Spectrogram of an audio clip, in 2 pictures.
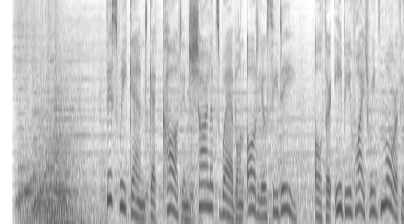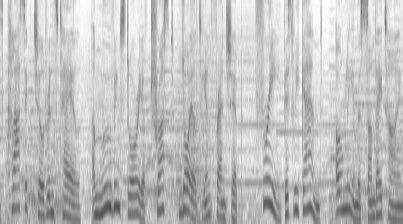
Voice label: coms

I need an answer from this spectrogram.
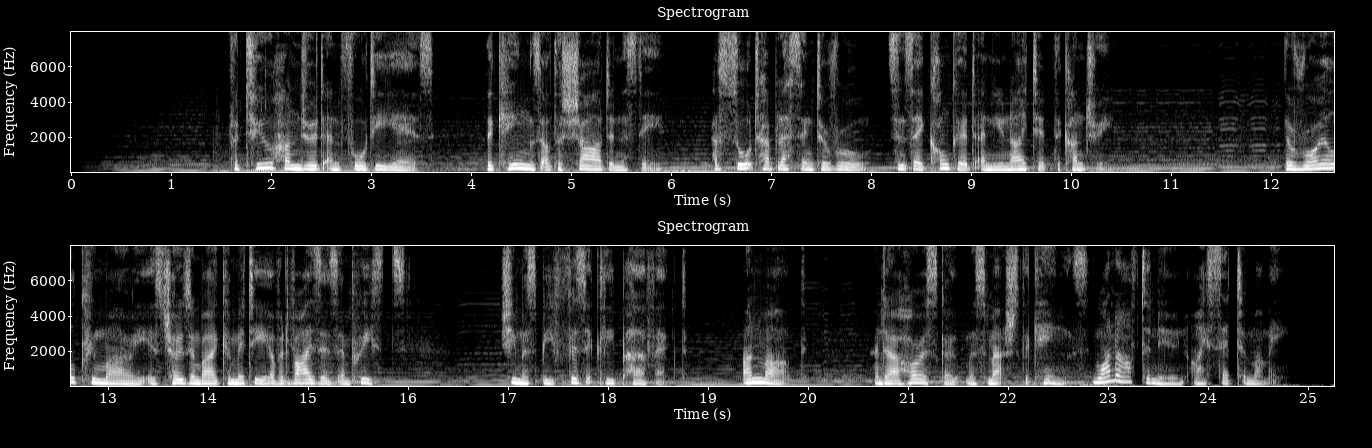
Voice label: narr

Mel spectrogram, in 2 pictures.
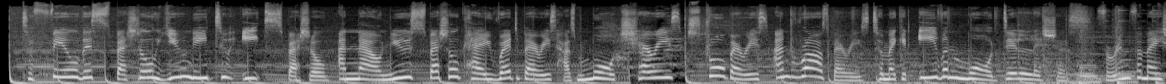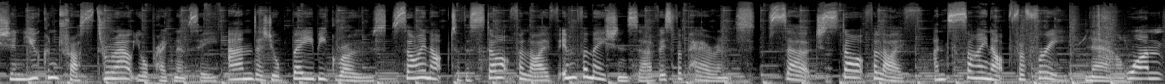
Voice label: commercial

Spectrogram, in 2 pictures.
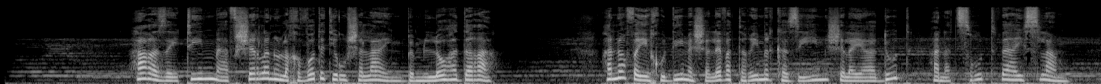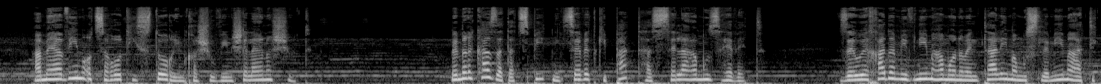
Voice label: hebrew narr character

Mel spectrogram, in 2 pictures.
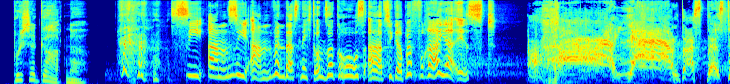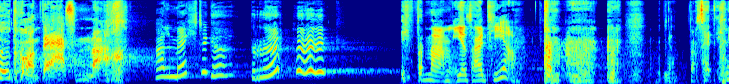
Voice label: german character

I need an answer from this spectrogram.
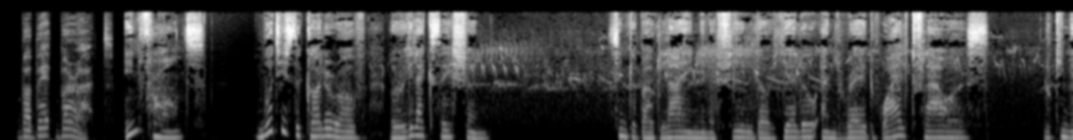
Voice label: eng coms

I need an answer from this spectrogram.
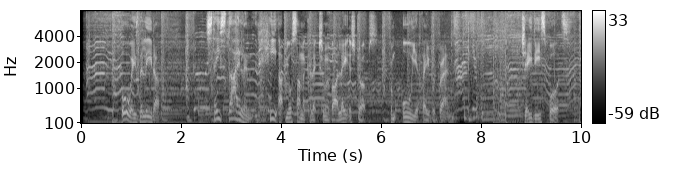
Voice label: commercials montage english

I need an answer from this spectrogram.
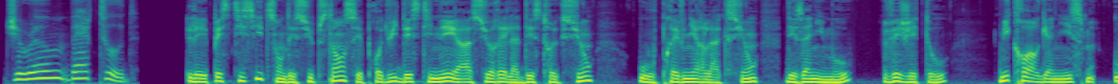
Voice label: french eng narr

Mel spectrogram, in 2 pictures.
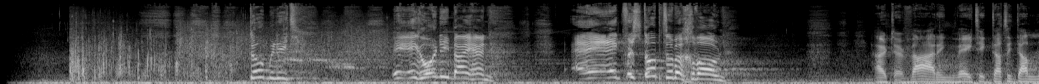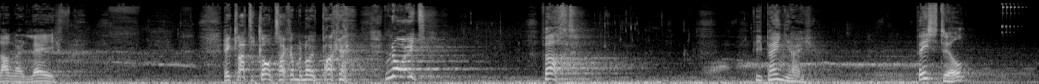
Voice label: game dutch

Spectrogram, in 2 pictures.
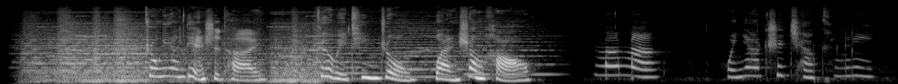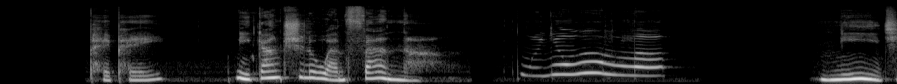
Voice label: chinese character

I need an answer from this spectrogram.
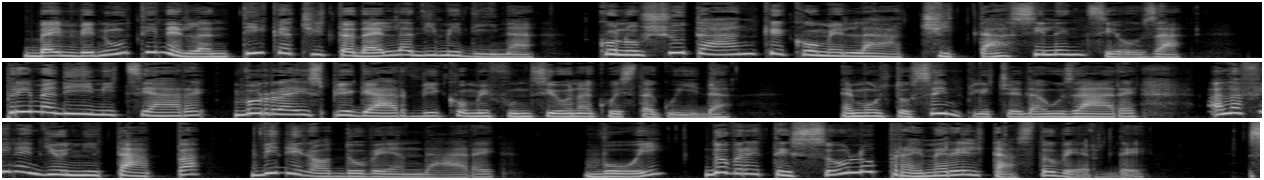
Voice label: italian narration

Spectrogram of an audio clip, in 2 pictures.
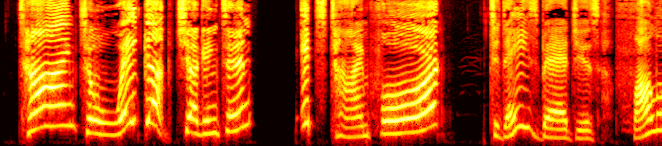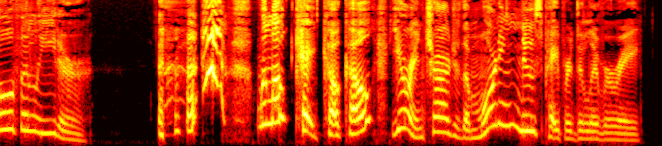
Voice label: cartoon

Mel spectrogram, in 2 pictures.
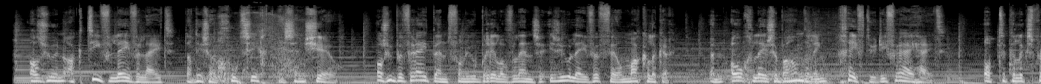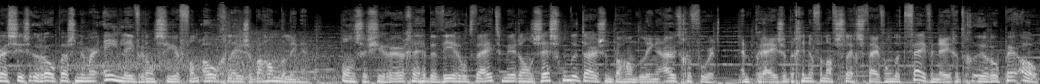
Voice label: dutch eng compilation

